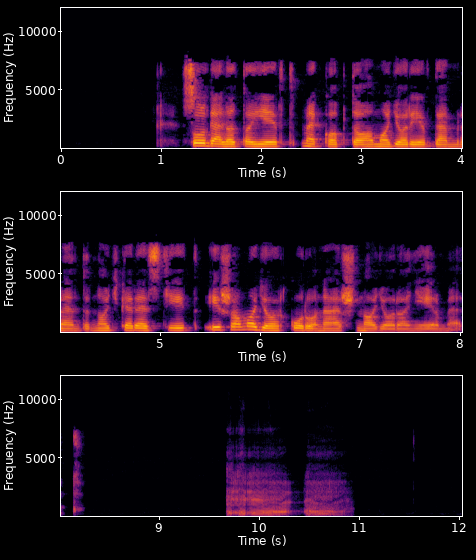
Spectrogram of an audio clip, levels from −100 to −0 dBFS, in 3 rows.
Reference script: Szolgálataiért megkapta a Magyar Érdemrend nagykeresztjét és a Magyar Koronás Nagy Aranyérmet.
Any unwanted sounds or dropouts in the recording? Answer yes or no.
yes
